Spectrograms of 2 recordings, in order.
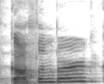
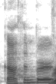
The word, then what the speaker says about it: Gothenburg: The way that I've been told, it's Gothenburg. Gothenburg. – Right, Gothenburg. Yeah.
